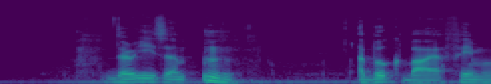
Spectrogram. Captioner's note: clears throat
